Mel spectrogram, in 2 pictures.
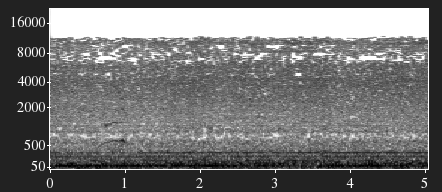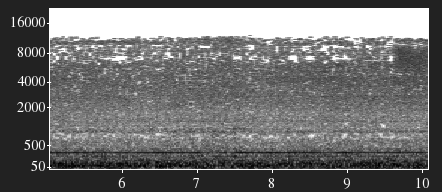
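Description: Cabin noise of a Piper PA-28-160 Cherokee in cruise flight: the steady drone of its four-cylinder Lycoming O-320 engine and propeller, a low hum with a constant higher tone over it.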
